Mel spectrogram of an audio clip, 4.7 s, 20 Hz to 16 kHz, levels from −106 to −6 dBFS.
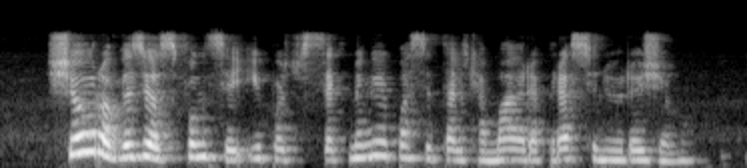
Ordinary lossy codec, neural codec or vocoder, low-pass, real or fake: Opus, 64 kbps; none; 7.2 kHz; real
